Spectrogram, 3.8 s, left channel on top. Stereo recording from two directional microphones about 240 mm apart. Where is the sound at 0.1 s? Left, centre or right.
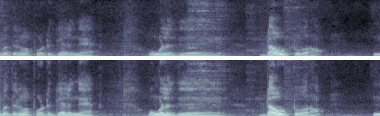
Right.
